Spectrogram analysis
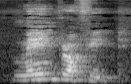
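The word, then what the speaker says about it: mesne profit: উচ্চারণ করেন এটা এটা এম এস এন ই কিন্তু উচ্চারণ হচ্ছে মেইন প্রফিট মেইন প্রফিট মানে হচ্ছে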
